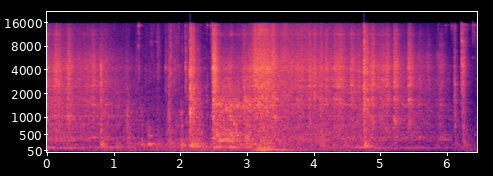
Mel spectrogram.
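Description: Old Dodge Dart's engine started on the key, cranking and running, with a few sharp clicks along the way. The sound fades out near the end.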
